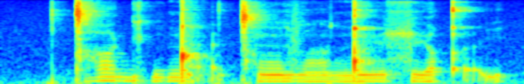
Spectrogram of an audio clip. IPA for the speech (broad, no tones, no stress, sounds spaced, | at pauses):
ɡ͡ǀ ɑ ɡ i ɡ ŋ͡ǃ æ̰ ǀʰ õ v ɑ̃ ŋ͡ǃ y ɬ y qʼ ḭ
